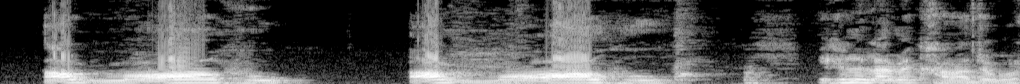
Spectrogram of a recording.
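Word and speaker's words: الله: শব্দ এটা হচ্ছে লাফজে আল্লাহ এর পূর্বের হরকতটা যদি জবর অথবা পেশ হয় তখন আল্লাহ শব্দে আল্লাহ শব্দের লামটাকে মোটা করে পড়তে হবে যেমন মিলিয়ে পড়ার কারণে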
